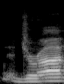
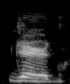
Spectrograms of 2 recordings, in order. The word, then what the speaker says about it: Jared: Is it Jared or Gerard? Like, how do you pronounce it? Jared.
